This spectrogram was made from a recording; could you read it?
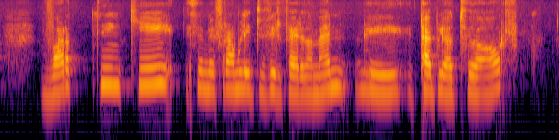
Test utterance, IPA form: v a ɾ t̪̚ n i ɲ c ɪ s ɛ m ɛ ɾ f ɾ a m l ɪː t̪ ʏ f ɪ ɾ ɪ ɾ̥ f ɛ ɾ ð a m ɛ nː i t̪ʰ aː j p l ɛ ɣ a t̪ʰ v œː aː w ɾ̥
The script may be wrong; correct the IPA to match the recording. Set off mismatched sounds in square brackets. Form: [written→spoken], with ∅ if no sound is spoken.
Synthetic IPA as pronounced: v a ɾ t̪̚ n i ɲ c ɪ s ɛ m ɛ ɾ f ɾ a m l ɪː t̪ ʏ f ɪ ɾ ɪ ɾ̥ f ɛ ɾ ð a m ɛ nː i t̪ʰ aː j p l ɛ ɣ a t̪ʰ v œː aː w ɾ̥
